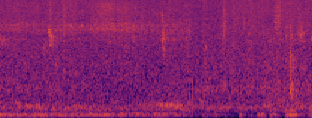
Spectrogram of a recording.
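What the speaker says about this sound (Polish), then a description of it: "O, i jest kolejny gołąb." Racing pigeons at their home loft during a race arrival, giving soft, low cooing calls that repeat over a steady background hum, with faint traffic noise in the distance.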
